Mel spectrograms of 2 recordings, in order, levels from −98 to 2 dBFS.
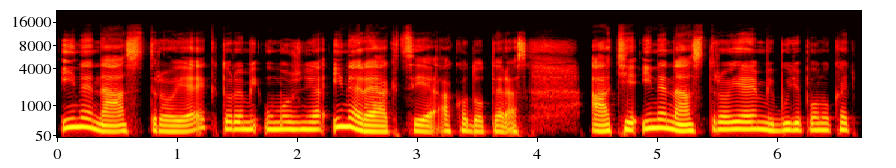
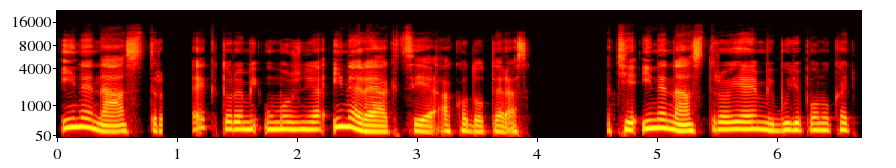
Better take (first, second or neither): first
